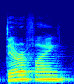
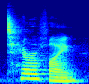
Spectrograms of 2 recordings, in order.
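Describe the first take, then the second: First: The word begins with a d sound. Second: The word begins with a t sound. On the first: The speaker calls it wrong. "you need to change that d sound to a t" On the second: The speaker calls it right. "to a t"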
